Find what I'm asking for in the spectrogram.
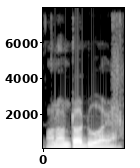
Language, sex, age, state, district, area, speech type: Assamese, male, 18-30, Assam, Dibrugarh, rural, spontaneous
